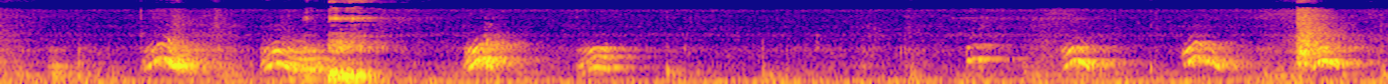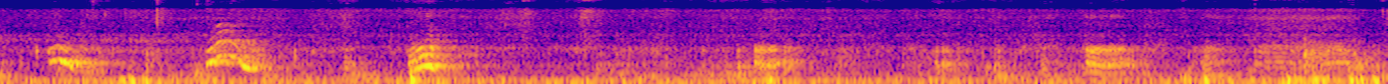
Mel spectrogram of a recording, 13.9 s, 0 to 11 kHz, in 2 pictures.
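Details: Black Labrador puppies from Hunny's winter 2023 litter in Colorado, USA, day 13 of their second week, eyes opening and learning to crawl. Many short squeaky whimpers and whines, some overlapping, come in bursts with quiet gaps between them.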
